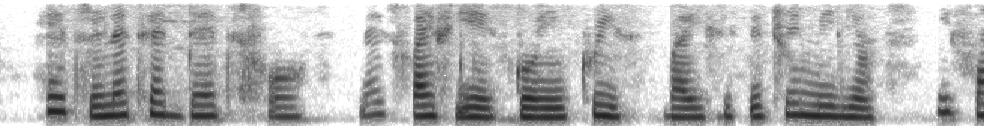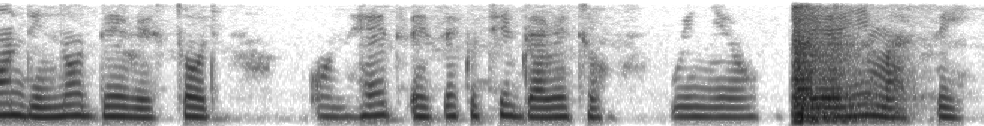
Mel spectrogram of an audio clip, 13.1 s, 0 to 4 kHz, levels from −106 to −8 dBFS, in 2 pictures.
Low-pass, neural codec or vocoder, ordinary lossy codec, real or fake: 3.6 kHz; none; none; real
